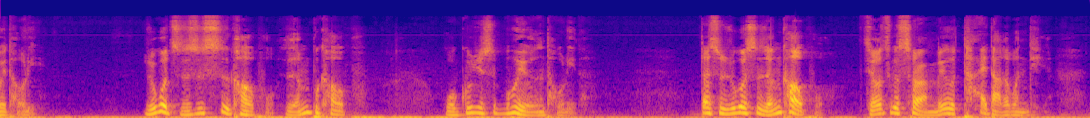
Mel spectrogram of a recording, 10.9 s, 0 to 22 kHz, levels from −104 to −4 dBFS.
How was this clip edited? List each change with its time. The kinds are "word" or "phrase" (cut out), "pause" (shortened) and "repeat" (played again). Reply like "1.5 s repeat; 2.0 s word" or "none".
none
